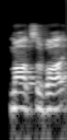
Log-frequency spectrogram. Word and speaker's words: Monsalvant: Is it Monsalvant? Monsalvant, yes.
